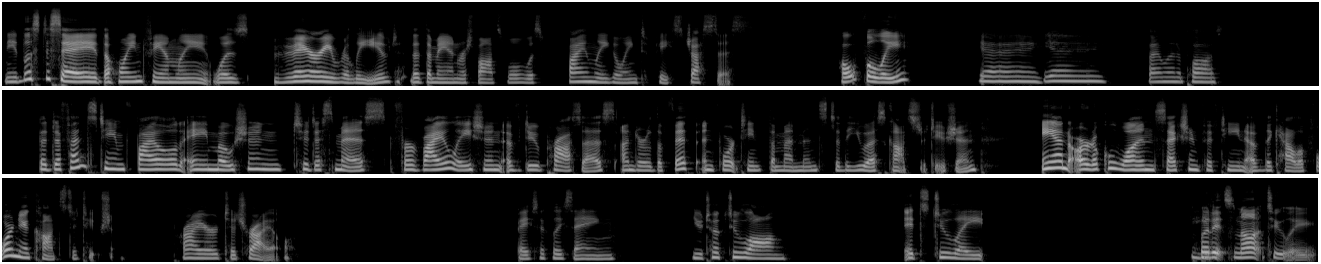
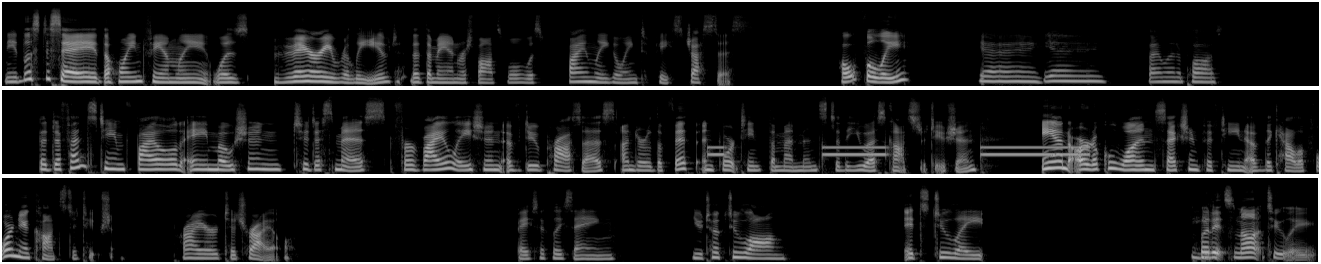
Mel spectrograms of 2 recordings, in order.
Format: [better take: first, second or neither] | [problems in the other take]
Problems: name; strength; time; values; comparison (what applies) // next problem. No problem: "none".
first | phone ringing; noticeable; from 20 to 24 s; peak 1 dB below the speech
